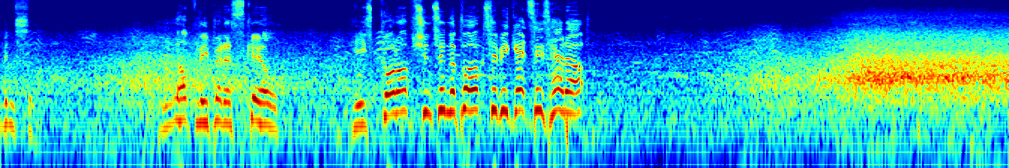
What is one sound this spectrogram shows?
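A stadium crowd roars and swells louder.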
